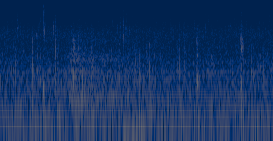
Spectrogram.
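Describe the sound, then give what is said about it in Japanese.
Steady rain at year's end, a soft, dense patter of drops on surfaces with scattered sharper droplet taps, even and faint throughout, with no voices. “雨は嫌いではないけれど、年の瀬くらい晴れてくれてもいいのにね。”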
